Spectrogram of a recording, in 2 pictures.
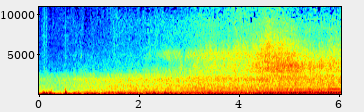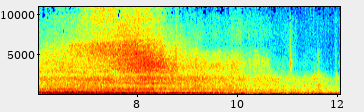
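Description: A passing road vehicle: a low engine rumble with tyre noise that swells over several seconds, loudest about two-thirds of the way through, then fades.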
